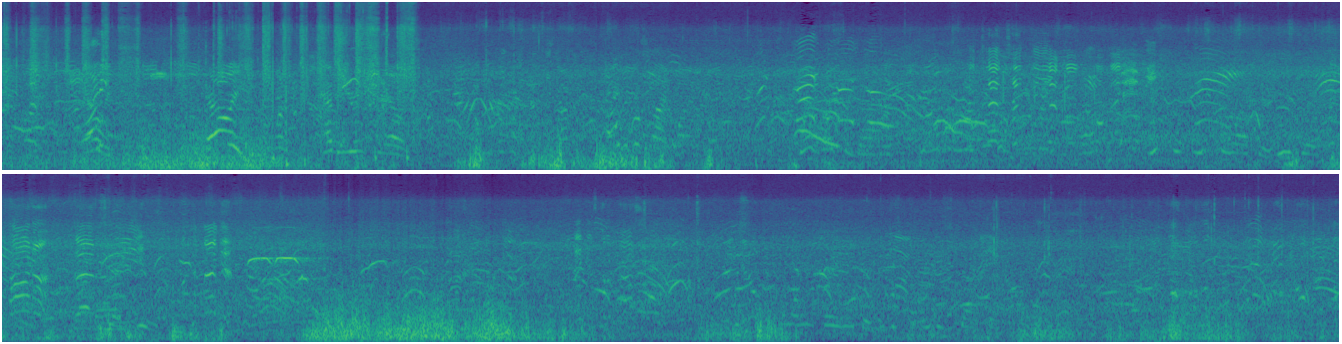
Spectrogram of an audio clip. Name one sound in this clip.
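Young children shout and call out across an open field.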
